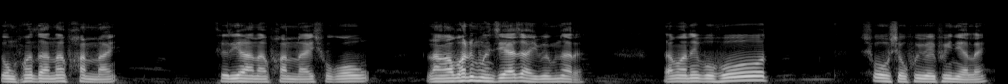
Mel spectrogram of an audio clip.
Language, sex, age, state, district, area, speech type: Bodo, male, 60+, Assam, Baksa, rural, spontaneous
